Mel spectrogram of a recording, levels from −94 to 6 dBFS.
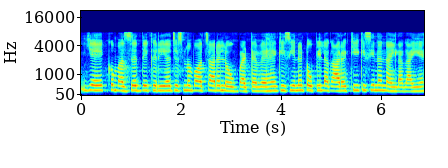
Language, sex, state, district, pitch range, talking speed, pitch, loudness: Hindi, female, Bihar, Darbhanga, 205-230 Hz, 200 wpm, 225 Hz, -22 LUFS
